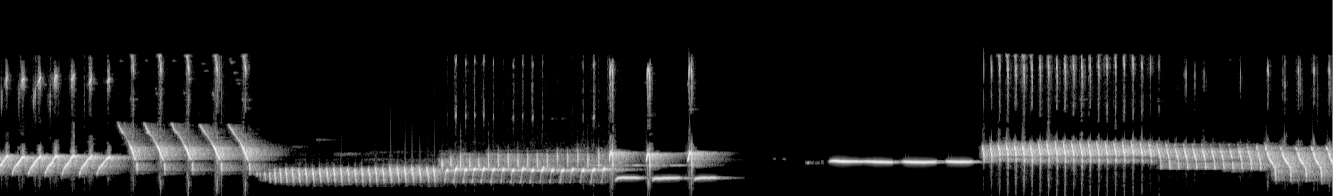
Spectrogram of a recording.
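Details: Canary singing, made to teach young canaries their song: descending chattering notes, a low buzzy roll, short whistles, a brief silence, a thin pure whistle, then a steady high trill dropping in steps.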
